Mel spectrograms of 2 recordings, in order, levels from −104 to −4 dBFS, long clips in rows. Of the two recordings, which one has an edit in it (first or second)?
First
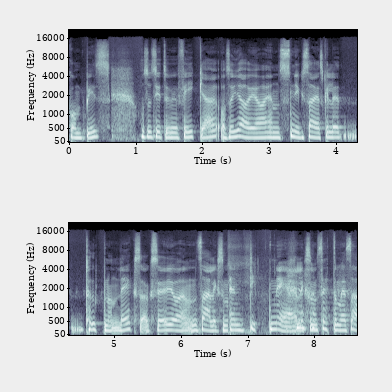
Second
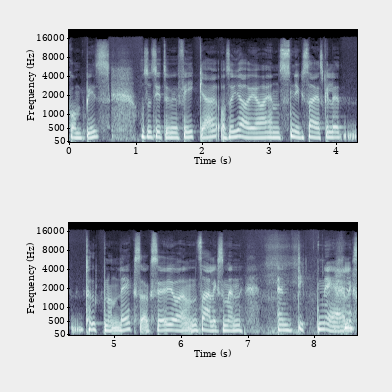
first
